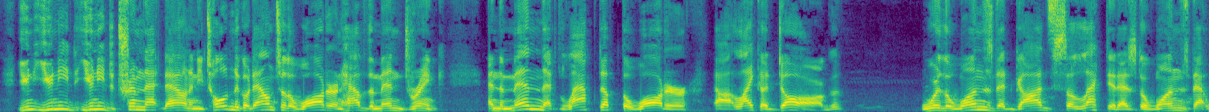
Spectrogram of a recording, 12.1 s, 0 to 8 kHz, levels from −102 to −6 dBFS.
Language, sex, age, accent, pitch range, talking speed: English, male, 40-59, American, 155-220 Hz, 230 wpm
